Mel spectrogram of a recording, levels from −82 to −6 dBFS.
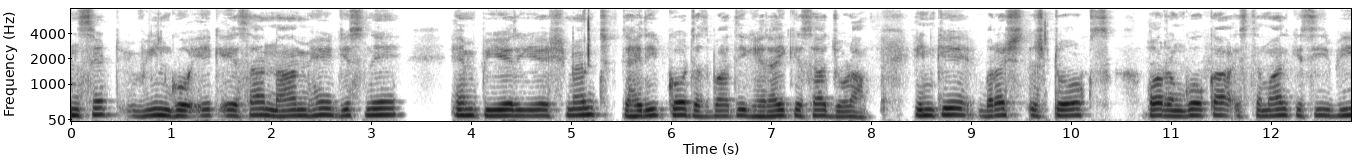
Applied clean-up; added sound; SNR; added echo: neural mask model Resemble Enhance denoiser.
